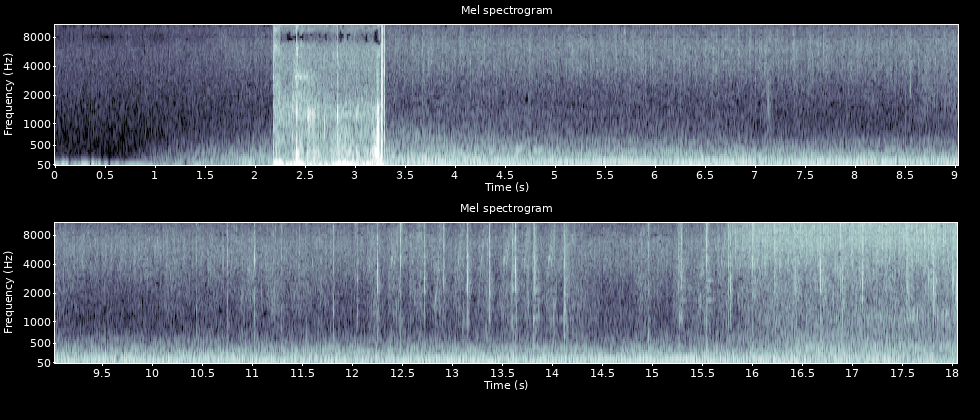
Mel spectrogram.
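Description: A low ambient drone hums steadily.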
